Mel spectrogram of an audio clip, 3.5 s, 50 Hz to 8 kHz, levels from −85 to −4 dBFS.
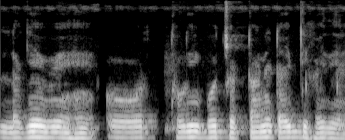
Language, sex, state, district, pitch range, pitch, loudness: Hindi, male, Bihar, Bhagalpur, 110-115 Hz, 115 Hz, -17 LUFS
